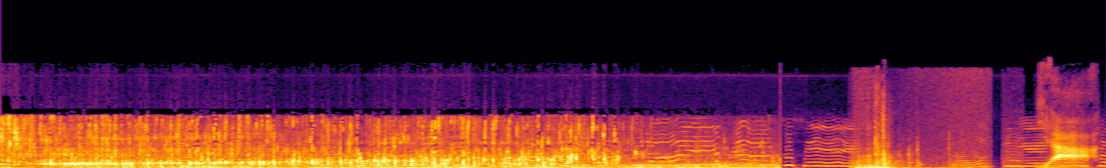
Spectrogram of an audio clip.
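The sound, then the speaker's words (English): Water splashes and pours steadily for several seconds as a character fetches water, followed by a louder splash and some warbling, sliding tones near the end. “Hood Hood will fetch water for her and teach her a swimming lesson at the same time.”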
